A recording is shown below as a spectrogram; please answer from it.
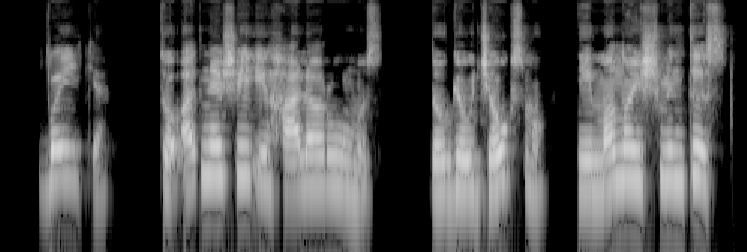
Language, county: Lithuanian, Kaunas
